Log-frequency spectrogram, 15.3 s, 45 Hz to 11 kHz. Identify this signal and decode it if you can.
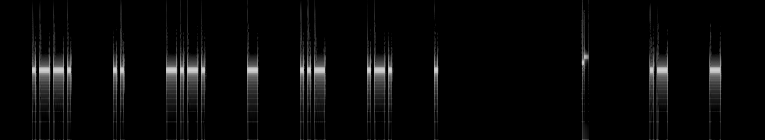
Morse code, heard as a keyed tone, about 17 wpm, spaced as for 8 wpm, 700 Hz. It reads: PICTURE AT
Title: 4x Character Spacing - Top 200 Words - 17wpm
